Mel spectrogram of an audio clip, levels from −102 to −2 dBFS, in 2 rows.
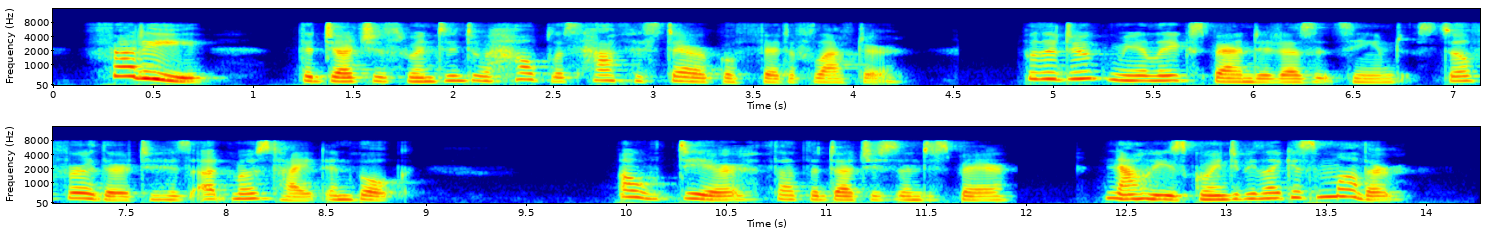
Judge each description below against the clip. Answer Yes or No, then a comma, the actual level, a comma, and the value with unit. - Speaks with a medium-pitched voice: No, high, 195 Hz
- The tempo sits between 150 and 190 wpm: Yes, average, 185 wpm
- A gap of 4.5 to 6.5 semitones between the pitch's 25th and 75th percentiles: Yes, average, 4.9 semitones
